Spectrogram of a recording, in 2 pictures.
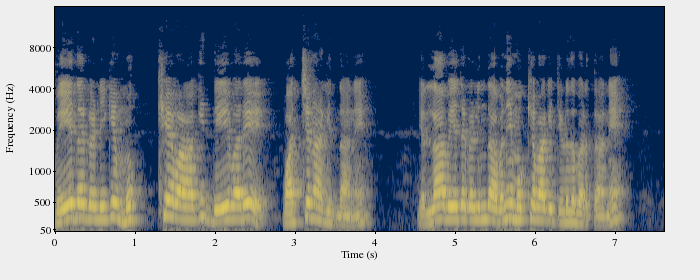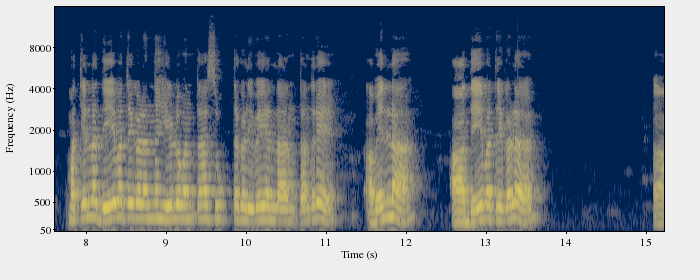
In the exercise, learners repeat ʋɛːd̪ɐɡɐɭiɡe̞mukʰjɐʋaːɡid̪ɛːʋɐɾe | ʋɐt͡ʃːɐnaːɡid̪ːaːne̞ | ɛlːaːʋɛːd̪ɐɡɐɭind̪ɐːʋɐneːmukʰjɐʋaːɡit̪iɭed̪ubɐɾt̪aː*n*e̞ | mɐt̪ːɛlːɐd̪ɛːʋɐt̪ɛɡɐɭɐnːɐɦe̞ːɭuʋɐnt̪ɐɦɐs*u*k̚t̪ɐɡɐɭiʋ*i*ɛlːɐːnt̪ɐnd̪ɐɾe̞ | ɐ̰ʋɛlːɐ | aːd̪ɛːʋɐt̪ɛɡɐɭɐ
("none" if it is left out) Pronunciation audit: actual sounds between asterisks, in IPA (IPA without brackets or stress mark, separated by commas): n, uː, e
